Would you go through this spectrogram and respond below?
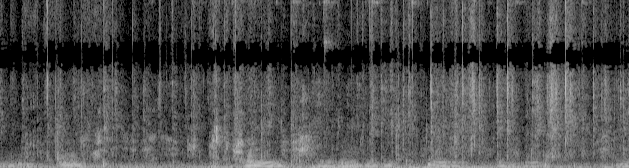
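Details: Indoor play fight between Gizmo, a three-year-old pug, and Hazel, a ten-week-old basset hound puppy, with his repeated butt-slam move. Low, throaty growls and brief whiny grumbles rise and fall over constant scrabbling, tapping claws and bumps.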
